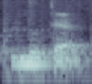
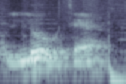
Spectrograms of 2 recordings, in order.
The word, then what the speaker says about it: hôtel: Hôtel here is a word that begins with a silent H. Our saying l'article défini becomes L apostrophe l'hôtel. Not le hôtel, not an hôtel, not des hôtels, becomes l'hôtel.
